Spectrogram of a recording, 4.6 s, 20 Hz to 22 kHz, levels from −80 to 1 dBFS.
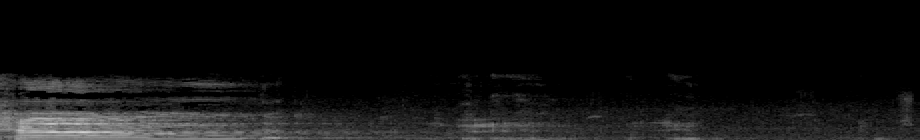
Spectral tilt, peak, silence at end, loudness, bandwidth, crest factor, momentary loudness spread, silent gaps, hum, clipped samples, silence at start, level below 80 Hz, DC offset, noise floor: -1.5 dB/octave; -8 dBFS; 1.1 s; -22 LUFS; 10.5 kHz; 20 dB; 29 LU; none; none; under 0.1%; 0 s; -74 dBFS; under 0.1%; -57 dBFS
